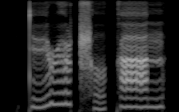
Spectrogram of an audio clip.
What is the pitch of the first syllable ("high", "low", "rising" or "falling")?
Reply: rising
